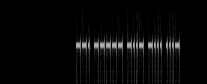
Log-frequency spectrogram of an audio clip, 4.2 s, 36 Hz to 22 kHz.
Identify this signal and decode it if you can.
Morse code, heard as a keyed tone, about 40 wpm, 700 Hz. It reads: G0XBV
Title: DXCC-100 Call Signs - 5 Characters - 40wpm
